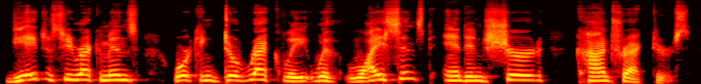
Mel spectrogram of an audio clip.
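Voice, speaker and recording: A man's voice: high-pitched, moderate pace, a bit bright, no echo, clean studio sound. A man reporting as a TV investigative journalist, reading scripted narration for a news package.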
